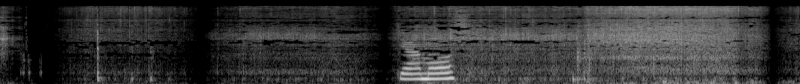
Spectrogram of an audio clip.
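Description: Sliced onion, carrot and tomato sizzling in hot oil in a frying pan. The steady hiss grows louder in the second half and cuts off suddenly just before the end.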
